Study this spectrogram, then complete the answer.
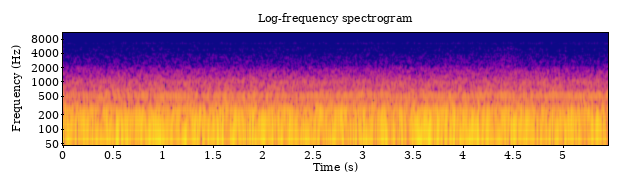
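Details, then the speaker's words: Nissan Qashqai J11 at 84,000 km: loud, steady low drone while cruising at about 110 km/h. It fades to nothing near 20 km/h and rises with road speed; owner suspects a wheel bearing, unconfirmed. "οπότε θα καταλάβετε πόσο πιο ήσυχο γίνεται το αυτοκίνητο, πόσο πολύ μειώνεται το βουητό αυτό. Είμαστε στα 110, το βουητό είναι έντονο."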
